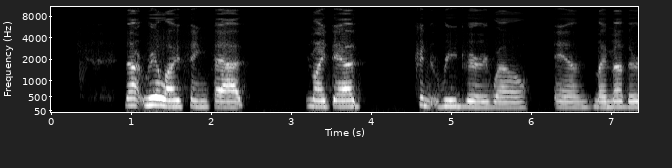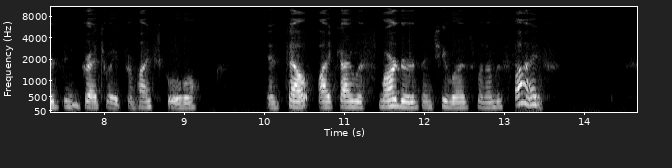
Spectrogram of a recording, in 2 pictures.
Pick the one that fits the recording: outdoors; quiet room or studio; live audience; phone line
phone line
